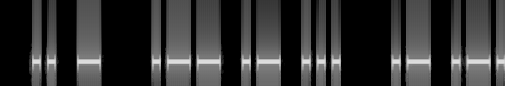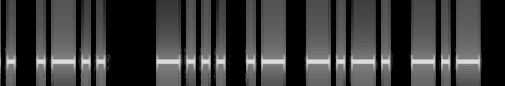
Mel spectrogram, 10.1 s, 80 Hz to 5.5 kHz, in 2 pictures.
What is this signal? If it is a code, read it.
Morse code, heard as a keyed tone, about 16 wpm, 700 Hz. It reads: IT WAS ALL BACK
